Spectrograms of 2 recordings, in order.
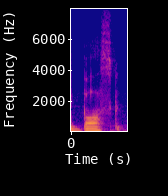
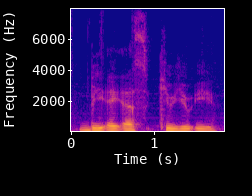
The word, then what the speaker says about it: Basque: Franco's nationalists launched a major offensive against Republican-held Bilbao in the Basque country, I think is how it's pronounced. No. It's Basque.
